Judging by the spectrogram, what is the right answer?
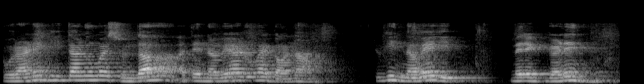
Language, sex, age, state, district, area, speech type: Punjabi, male, 18-30, Punjab, Pathankot, urban, spontaneous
